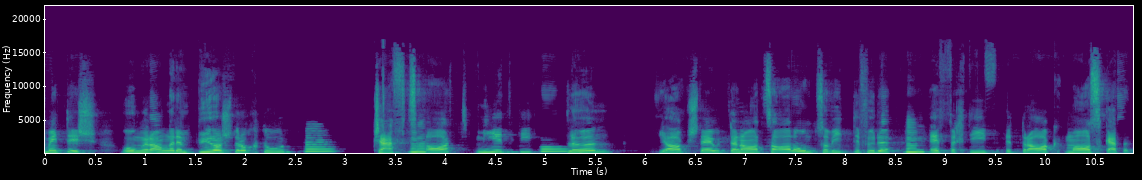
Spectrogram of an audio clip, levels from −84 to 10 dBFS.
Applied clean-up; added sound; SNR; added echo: neural mask model Resemble Enhance denoiser.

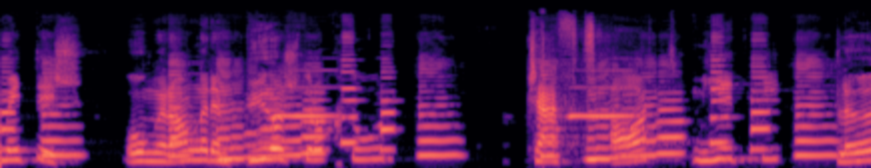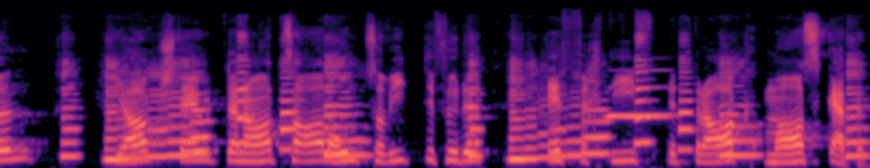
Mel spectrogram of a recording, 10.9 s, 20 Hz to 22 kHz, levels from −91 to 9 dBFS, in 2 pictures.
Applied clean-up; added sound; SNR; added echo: classical method spectral subtraction.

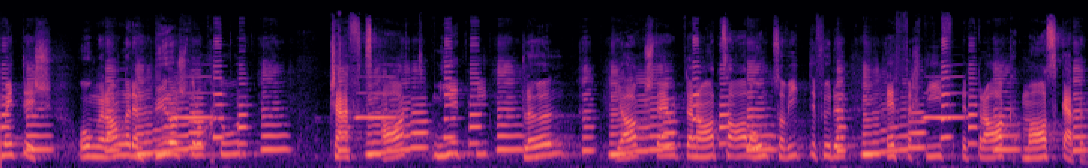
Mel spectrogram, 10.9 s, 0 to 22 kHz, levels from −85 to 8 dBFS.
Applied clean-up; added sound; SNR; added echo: none; Wind instrument, woodwind instrument + Wind instrument, woodwind instrument; 1 dB; none.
